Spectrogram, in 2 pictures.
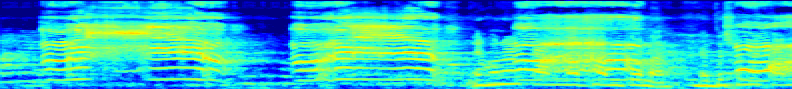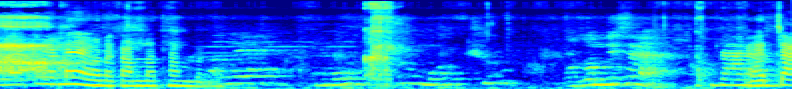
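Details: Newborn baby's first cry just after birth, with oxygen said to be no longer needed: loud, repeated, strong, clear crying bursts with brief breaths between and quiet adult voices in a small room; a vigorous newborn cry.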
